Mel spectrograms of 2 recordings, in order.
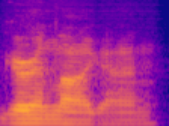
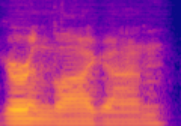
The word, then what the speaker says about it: Gurren Lagann: answer but george was pretty good i liked gurren lagann i think that's my favorite yeah it's a goodie garen lagann yeah you're only going to dawson i love green again okay i keep pronouncing it guren logon you're i i saw your favorite character with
